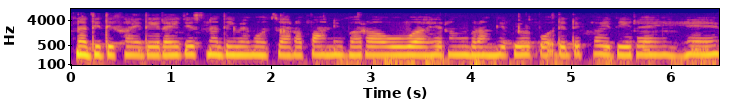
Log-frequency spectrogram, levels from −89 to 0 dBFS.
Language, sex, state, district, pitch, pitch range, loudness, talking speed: Hindi, female, Bihar, Bhagalpur, 220 Hz, 215-225 Hz, -17 LUFS, 185 wpm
